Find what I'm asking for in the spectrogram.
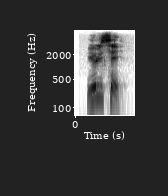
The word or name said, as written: yulse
